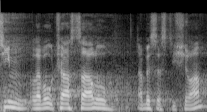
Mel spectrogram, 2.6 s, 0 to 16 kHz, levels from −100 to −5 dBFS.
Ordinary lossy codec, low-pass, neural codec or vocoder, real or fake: AAC, 96 kbps; 9.9 kHz; vocoder, 22.05 kHz, 80 mel bands, Vocos; fake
